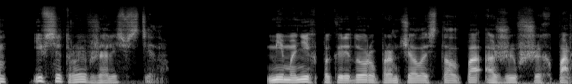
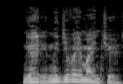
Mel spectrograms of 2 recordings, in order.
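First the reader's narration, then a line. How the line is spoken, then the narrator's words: Plain. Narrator (Russian): сказала Гермиона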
